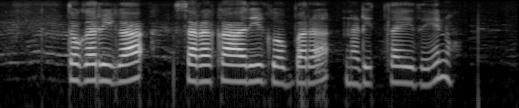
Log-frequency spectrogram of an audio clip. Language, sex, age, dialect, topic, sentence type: Kannada, male, 18-24, Northeastern, agriculture, question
